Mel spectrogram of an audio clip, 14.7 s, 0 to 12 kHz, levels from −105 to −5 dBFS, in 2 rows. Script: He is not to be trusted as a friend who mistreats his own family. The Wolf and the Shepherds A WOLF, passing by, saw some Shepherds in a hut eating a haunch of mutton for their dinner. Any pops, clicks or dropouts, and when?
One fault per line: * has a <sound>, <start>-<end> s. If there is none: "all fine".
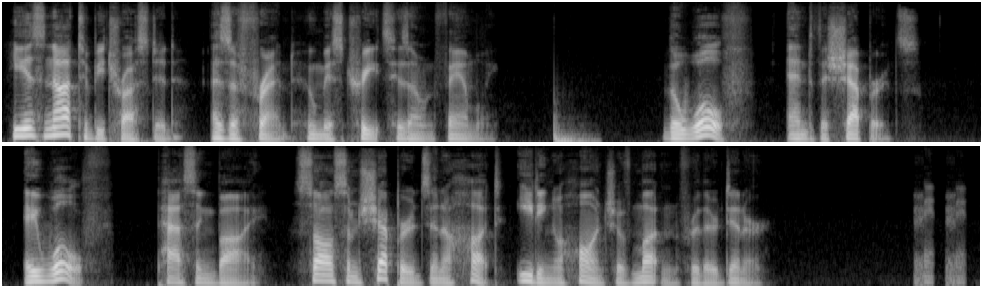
* has a thud, 4.1-4.5 s
* has a laugh, 14.2-14.6 s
